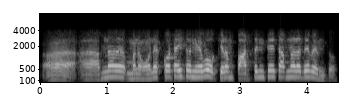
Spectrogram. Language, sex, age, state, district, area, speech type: Bengali, male, 18-30, West Bengal, Darjeeling, rural, conversation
